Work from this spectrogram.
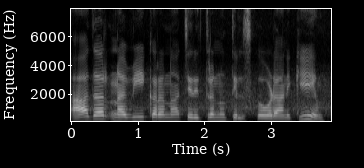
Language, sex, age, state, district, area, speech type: Telugu, female, 45-60, Andhra Pradesh, Kurnool, urban, spontaneous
